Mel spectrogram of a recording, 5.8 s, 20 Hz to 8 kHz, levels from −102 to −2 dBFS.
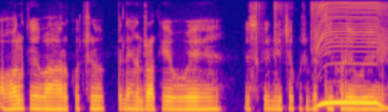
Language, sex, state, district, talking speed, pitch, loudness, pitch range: Hindi, male, Chandigarh, Chandigarh, 155 wpm, 110 Hz, -16 LUFS, 105-115 Hz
